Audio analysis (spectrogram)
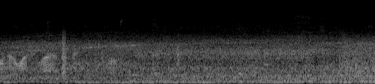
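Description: An airliner takes off from Dallas Fort Worth airport, its engines producing a sustained, fairly distant roar with a steady level throughout, and faint chirps from birds nearby.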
